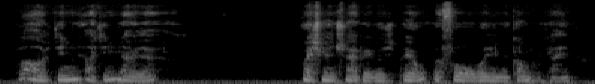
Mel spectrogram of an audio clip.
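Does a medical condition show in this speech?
Yes: Parkinson's.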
